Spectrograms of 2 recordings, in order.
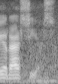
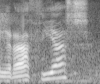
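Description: First: The c is said with an s sound. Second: The c is said with a th sound. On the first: "a veces le sale la S" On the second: "cuando quiere sí que la C la pronuncia"

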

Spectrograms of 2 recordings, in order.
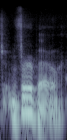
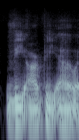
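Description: First: It is said as one word. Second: It is said as separate letters. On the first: The speaker calls it right. "is pronounced Verbo" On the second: The speaker calls it wrong. "as I pronounced it letter by letter"

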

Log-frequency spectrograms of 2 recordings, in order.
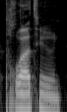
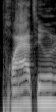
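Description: First: The first vowel is a reduced 'uh' sound. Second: The first vowel is an open 'ah' sound.

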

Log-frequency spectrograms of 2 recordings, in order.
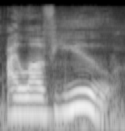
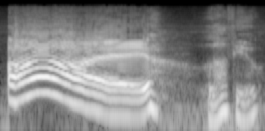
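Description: First: It is said in a natural, neutral way. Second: It is said in an arrogant way.

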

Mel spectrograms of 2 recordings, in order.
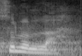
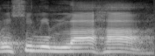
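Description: First: The word ends on h with no vowel. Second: The word ends with a short a vowel. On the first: The speaker calls it right. "এটাকে আমরা থেমে বলি" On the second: The speaker calls it wrong. "এটার উচ্চারণ এভাবে হবে না"

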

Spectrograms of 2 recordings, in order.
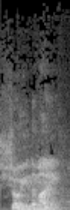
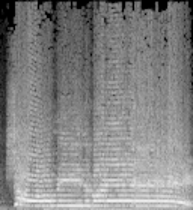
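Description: First: It is said quietly, without energy. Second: It is yelled loudly with energy.

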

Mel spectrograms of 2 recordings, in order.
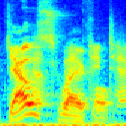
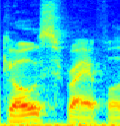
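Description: First: The first vowel sounds like 'ow'. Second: The first vowel sounds like 'oh'. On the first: "It's pronounced Gauss Rifle" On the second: "the French way to pronounce the AU sound is O"

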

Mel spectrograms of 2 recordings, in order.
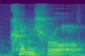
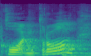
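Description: First: The stress is on the second syllable. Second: The stress is on the first syllable. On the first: The speaker calls it right. "мы здесь ставим опять ударение на второй слог" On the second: The speaker calls it wrong. "в русском так произносится ударение на первый отец"

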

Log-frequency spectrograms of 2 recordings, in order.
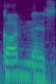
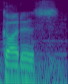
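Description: First: An n sound comes before the final syllable. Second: No n sound comes before the final syllable. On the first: The speaker calls it wrong. "It's not godness" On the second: The speaker calls it right. "it's goddess"

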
